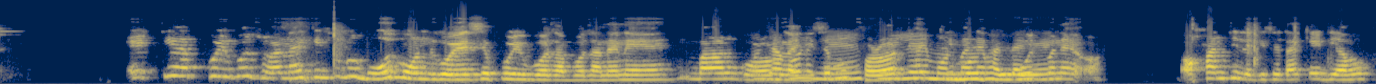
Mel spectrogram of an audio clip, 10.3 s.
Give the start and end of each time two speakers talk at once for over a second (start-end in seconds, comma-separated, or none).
5.6-7.8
